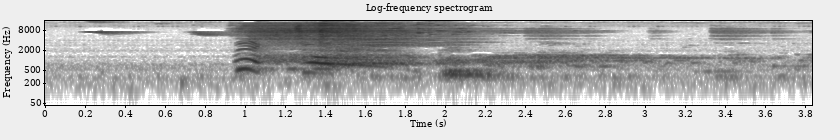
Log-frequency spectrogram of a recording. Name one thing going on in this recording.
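A bright game victory fanfare plays.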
